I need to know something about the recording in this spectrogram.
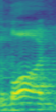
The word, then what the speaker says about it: ض: of our tongue to touch the teeth or the roots of the teeth with good force.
